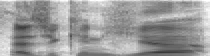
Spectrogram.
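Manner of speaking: ordinary talk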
